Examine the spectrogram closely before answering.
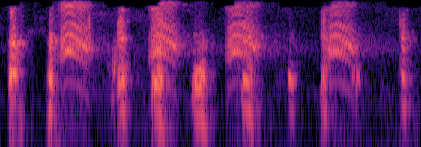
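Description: A rapid run of harsh, raspy crow caws, about eight in under three seconds, loud, with no talking over them.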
